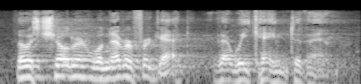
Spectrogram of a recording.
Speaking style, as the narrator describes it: the bishop said quietly to me

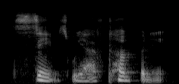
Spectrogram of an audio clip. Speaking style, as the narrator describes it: Alistair growled

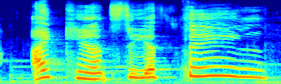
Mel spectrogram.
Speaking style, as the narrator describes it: yelled Pip

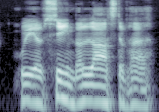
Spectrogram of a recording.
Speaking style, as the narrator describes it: boomed Kurt

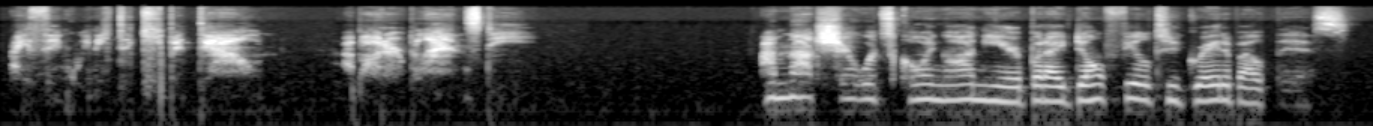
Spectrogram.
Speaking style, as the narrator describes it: Ciara whispered

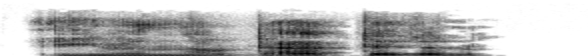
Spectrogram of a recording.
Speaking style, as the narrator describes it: said softly

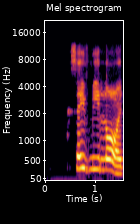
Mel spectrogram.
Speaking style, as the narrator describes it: he shouted

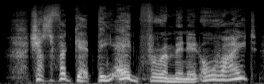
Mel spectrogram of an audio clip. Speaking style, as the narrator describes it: Harry hissed

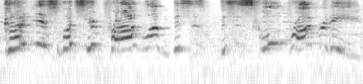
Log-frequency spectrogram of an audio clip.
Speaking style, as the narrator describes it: Jesse yells out

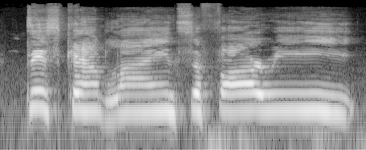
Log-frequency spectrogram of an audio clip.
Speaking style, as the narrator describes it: they all yell at the same time

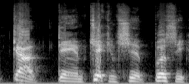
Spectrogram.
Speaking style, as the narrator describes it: snarl

